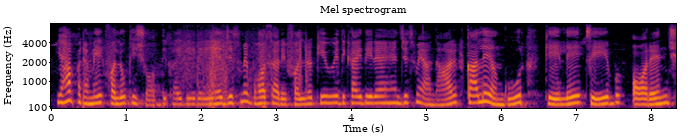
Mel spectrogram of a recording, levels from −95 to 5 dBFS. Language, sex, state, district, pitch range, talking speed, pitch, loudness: Hindi, female, Chhattisgarh, Balrampur, 195-240 Hz, 215 wpm, 225 Hz, -25 LUFS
